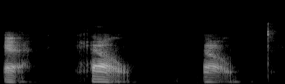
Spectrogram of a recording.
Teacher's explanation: Es muy parecido al sonido de la A que hacemos en español, pero es un poco más abierta. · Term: sonido de A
